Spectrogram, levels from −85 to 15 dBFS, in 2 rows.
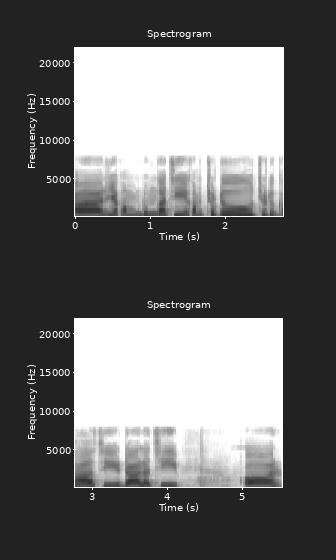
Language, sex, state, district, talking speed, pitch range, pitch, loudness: Garhwali, female, Uttarakhand, Tehri Garhwal, 140 wpm, 260-305 Hz, 295 Hz, -13 LUFS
